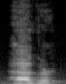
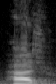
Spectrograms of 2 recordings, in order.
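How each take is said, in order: First: The middle consonant sounds like English hard g. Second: The middle consonant sounds like English j.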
